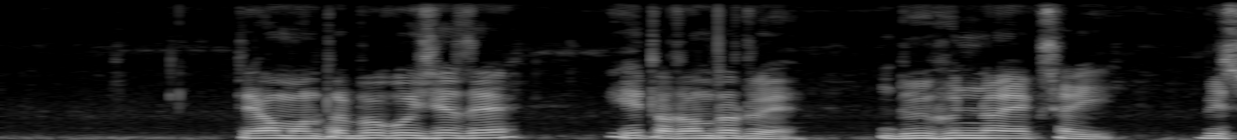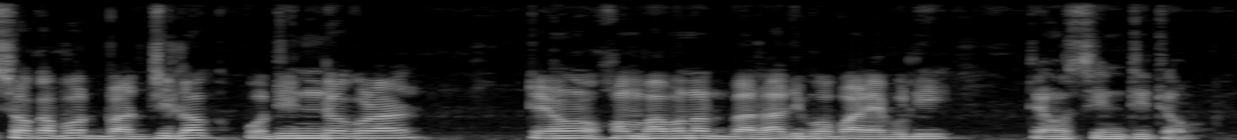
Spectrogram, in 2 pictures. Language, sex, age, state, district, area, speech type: Assamese, male, 45-60, Assam, Jorhat, urban, read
